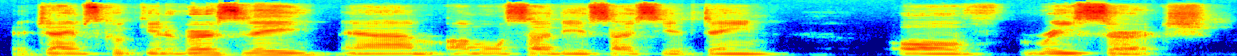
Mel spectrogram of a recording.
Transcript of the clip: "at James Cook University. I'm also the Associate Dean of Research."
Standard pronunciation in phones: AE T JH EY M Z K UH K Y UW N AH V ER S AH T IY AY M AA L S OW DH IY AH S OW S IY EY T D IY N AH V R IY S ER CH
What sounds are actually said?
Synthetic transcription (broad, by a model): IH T JH EY M Z K UH K Y UW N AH V ER S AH T IY AY M AA L S OW DH IY AH S OW S IY EY T D IY N AH V R IY S ER CH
